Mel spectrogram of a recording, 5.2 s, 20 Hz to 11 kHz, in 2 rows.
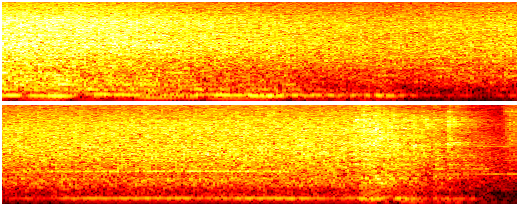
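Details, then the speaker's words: Infiniti G35 drift car, first start of its new low-mileage engine, with high-flow cats and a Godspeed exhaust. Loud raspy exhaust climbs on the rev and settles to a steady idle, no knocks or rattles. Normal start and revving. "Well, it's definitely loud if it don't do anything else."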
